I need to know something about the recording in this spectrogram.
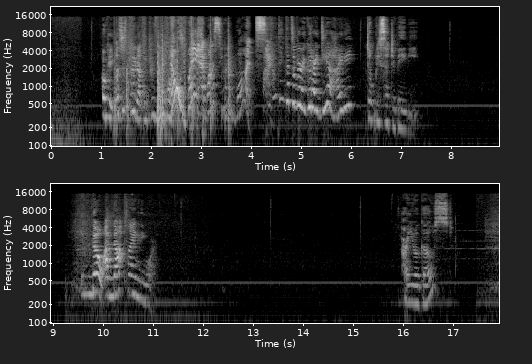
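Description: A second young woman speaks calmly and teasingly up close.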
